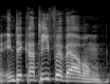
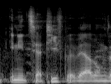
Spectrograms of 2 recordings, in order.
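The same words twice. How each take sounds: First: Integrativbewerbung yelled high and loud; wrong word shouted. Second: Said in the usual way. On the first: Acted. Thug gets the word wrong.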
